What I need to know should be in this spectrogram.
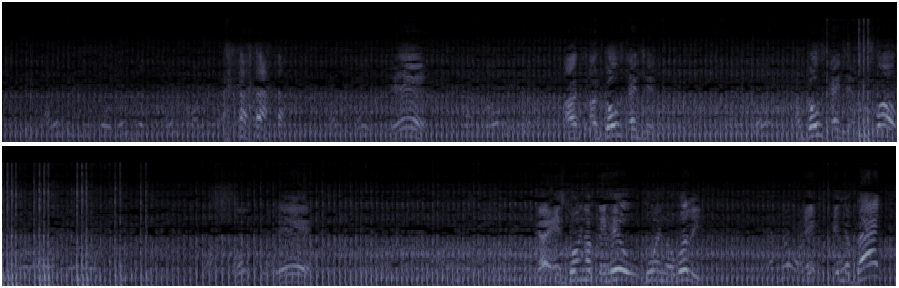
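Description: An electric motorbike hums steadily at idle.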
